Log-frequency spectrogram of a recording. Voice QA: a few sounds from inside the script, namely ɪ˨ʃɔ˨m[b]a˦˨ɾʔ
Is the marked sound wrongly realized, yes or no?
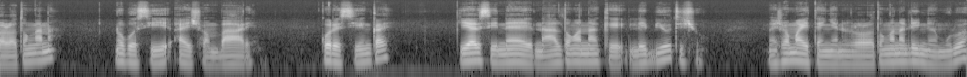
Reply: no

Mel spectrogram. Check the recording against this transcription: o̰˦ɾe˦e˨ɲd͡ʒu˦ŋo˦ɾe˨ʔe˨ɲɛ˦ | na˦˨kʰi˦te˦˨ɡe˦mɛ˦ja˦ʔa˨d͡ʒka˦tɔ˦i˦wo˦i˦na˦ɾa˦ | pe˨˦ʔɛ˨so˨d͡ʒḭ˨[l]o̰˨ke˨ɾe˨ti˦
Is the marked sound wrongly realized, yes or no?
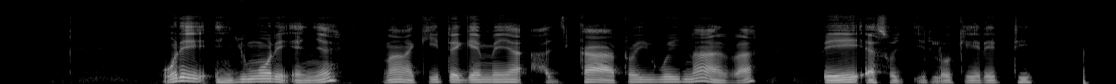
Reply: no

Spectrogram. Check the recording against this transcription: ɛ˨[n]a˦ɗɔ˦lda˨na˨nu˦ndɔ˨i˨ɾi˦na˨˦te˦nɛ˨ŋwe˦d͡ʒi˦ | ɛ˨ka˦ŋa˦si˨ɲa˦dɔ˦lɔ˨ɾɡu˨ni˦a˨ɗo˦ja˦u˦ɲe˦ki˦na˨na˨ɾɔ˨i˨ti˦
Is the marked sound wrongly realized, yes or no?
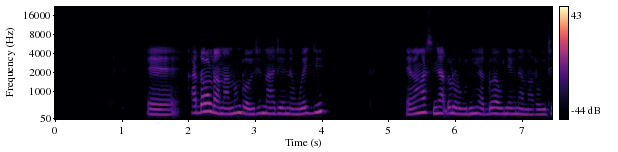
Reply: yes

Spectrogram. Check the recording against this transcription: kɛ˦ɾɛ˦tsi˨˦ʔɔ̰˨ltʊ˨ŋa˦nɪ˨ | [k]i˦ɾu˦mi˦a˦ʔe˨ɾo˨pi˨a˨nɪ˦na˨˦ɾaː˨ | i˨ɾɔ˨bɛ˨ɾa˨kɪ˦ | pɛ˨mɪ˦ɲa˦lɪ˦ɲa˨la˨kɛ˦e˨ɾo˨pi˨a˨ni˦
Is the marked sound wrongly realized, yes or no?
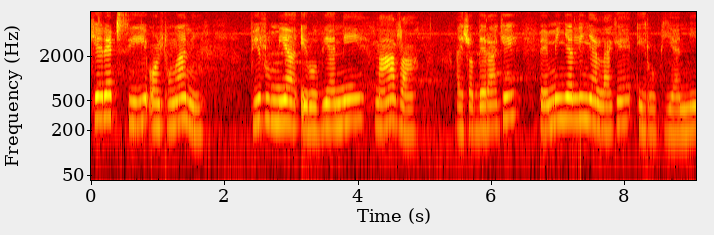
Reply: yes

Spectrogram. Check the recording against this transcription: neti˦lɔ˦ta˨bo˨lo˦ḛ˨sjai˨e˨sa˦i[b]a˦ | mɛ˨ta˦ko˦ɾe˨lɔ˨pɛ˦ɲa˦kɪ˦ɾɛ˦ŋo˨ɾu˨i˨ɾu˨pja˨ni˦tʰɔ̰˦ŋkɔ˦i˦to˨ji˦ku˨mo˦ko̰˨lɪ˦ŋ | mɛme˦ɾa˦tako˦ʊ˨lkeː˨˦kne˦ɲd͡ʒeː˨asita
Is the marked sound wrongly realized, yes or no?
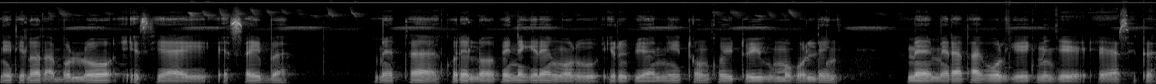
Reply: no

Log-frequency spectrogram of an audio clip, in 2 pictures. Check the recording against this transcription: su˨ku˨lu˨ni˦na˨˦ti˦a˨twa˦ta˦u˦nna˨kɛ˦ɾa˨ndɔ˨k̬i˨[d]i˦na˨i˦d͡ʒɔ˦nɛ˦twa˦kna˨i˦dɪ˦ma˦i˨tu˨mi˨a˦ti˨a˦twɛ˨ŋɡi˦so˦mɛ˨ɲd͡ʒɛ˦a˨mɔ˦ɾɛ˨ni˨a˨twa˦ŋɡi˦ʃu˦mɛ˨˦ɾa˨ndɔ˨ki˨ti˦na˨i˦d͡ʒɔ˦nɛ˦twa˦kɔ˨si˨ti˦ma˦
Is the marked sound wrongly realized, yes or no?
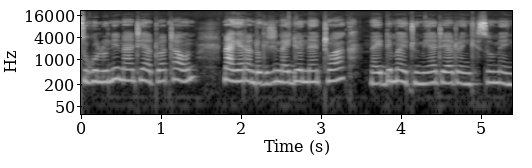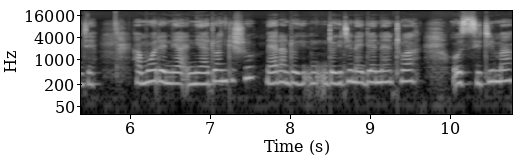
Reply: yes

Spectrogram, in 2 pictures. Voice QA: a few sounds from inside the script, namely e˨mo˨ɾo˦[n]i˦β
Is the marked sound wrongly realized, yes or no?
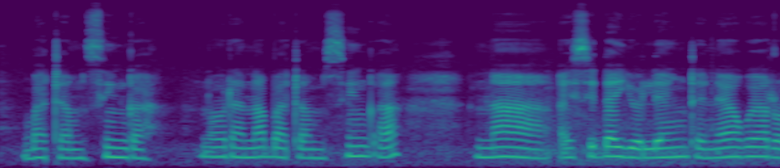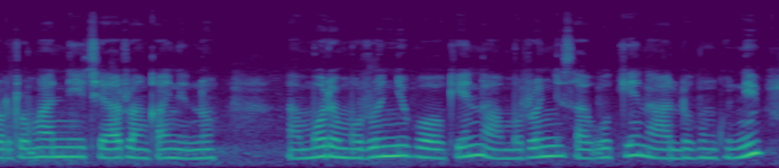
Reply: yes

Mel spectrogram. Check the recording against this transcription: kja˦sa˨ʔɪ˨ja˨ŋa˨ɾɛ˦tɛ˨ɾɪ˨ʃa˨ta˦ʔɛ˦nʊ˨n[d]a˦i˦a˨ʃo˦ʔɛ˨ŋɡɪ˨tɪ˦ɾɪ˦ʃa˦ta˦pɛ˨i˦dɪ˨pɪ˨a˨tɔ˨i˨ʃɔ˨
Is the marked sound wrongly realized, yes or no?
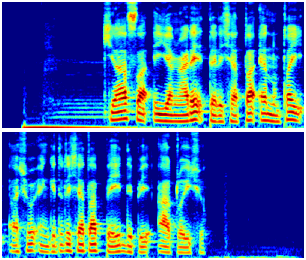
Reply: yes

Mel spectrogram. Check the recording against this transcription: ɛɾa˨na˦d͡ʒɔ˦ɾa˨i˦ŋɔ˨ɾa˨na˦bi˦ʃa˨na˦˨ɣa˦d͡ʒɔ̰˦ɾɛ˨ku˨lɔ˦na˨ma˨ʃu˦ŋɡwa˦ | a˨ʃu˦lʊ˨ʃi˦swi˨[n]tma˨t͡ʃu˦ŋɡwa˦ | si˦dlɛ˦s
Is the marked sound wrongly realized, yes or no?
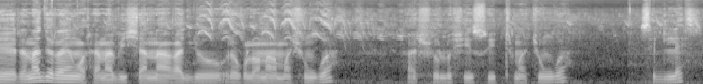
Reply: yes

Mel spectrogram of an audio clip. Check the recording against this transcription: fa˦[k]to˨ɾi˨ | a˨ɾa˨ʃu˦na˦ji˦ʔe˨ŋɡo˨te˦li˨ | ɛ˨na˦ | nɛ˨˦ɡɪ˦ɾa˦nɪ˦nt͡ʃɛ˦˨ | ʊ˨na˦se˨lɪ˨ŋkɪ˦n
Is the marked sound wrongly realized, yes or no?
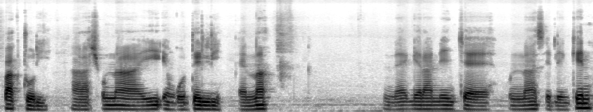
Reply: no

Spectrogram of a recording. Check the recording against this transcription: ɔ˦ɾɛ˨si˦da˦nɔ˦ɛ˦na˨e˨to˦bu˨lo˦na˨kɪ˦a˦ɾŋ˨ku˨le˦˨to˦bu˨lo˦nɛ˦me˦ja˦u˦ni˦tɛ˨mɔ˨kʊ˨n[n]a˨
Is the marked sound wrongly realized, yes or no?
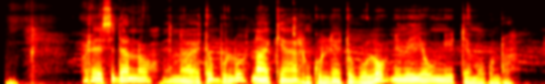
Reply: yes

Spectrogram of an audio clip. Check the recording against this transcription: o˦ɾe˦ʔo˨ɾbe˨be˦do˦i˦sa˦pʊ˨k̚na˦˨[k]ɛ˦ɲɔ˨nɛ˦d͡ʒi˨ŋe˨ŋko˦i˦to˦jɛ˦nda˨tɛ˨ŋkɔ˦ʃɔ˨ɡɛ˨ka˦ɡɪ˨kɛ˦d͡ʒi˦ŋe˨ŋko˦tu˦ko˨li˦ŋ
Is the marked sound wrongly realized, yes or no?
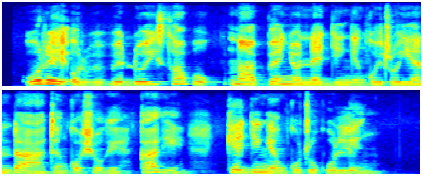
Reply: yes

